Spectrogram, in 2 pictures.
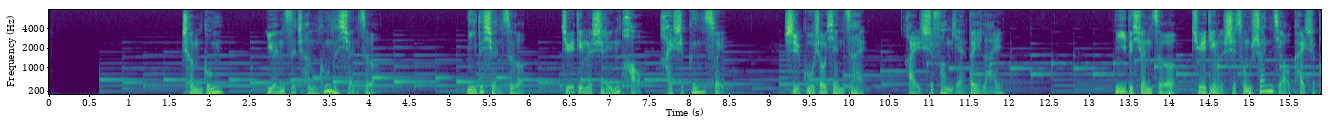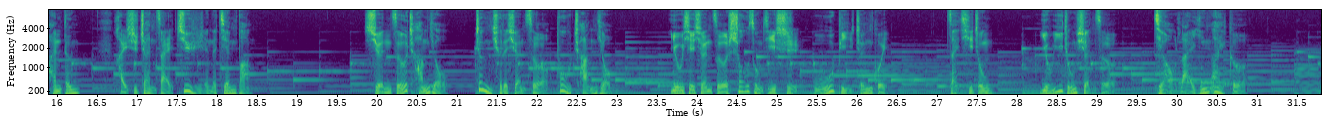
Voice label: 男 广告; 莱茵艾格

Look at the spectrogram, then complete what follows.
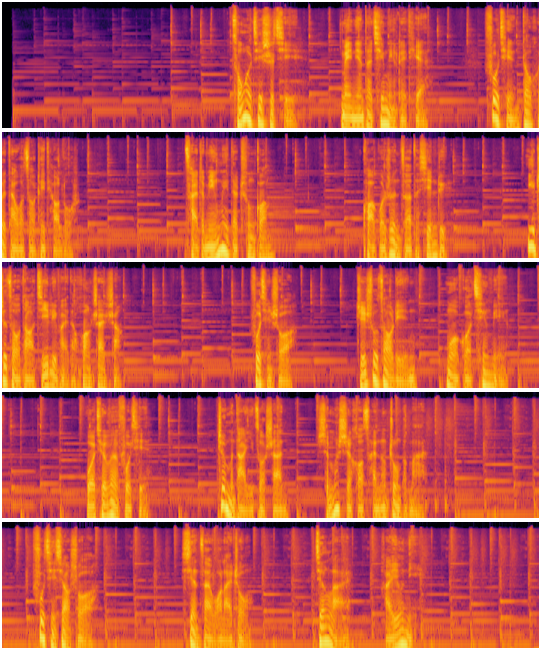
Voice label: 男 轻快讲述

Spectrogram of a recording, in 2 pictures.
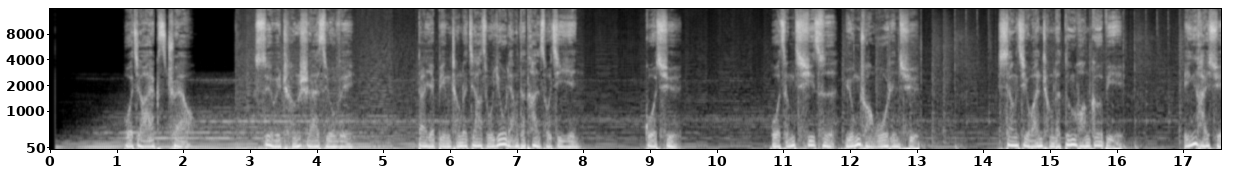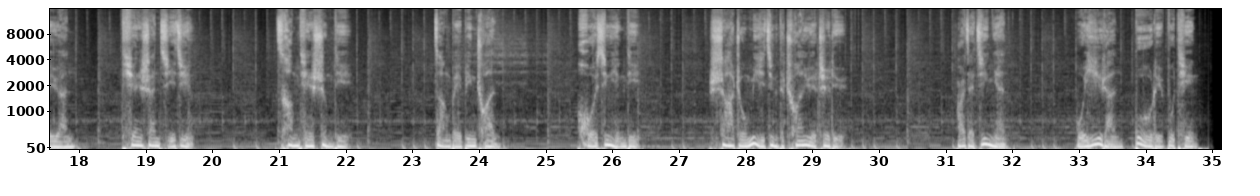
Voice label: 男 广告; 东风日产-新奇骏-X-Trail

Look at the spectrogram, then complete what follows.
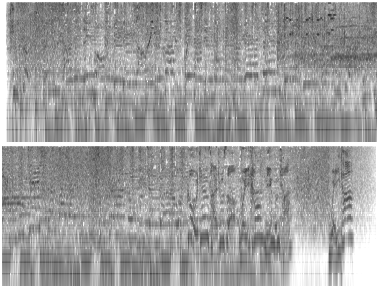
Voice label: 男, 柠檬茶; 维他

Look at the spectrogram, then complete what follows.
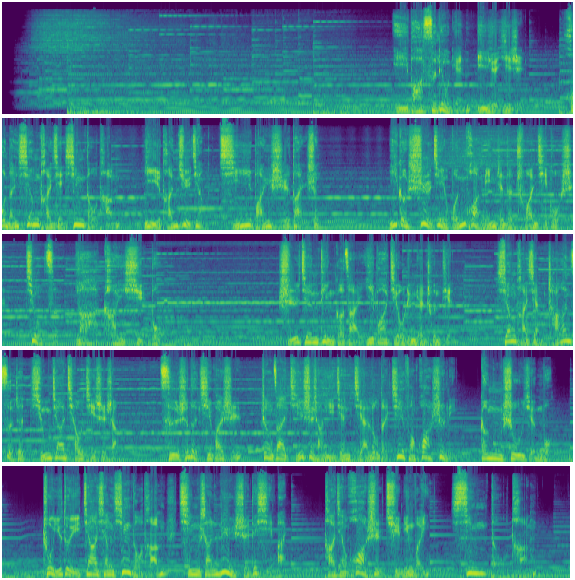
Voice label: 男 纪录; 齐白石

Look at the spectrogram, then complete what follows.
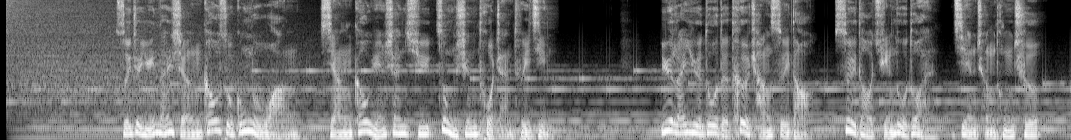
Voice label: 男 专题宣传 科技温暖

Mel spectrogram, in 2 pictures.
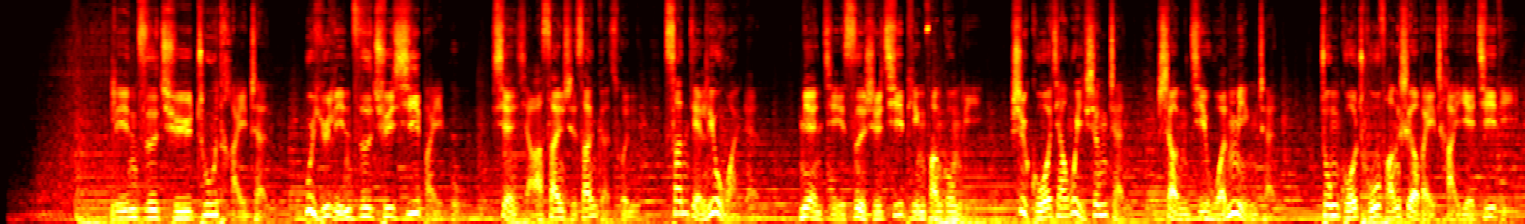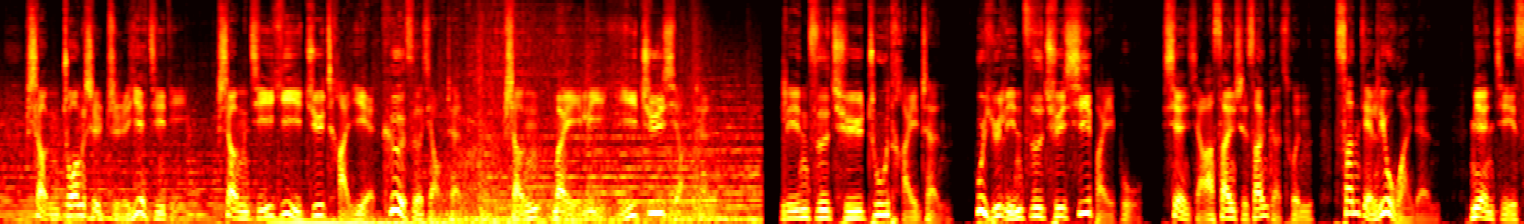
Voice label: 男 专题 特色小镇

